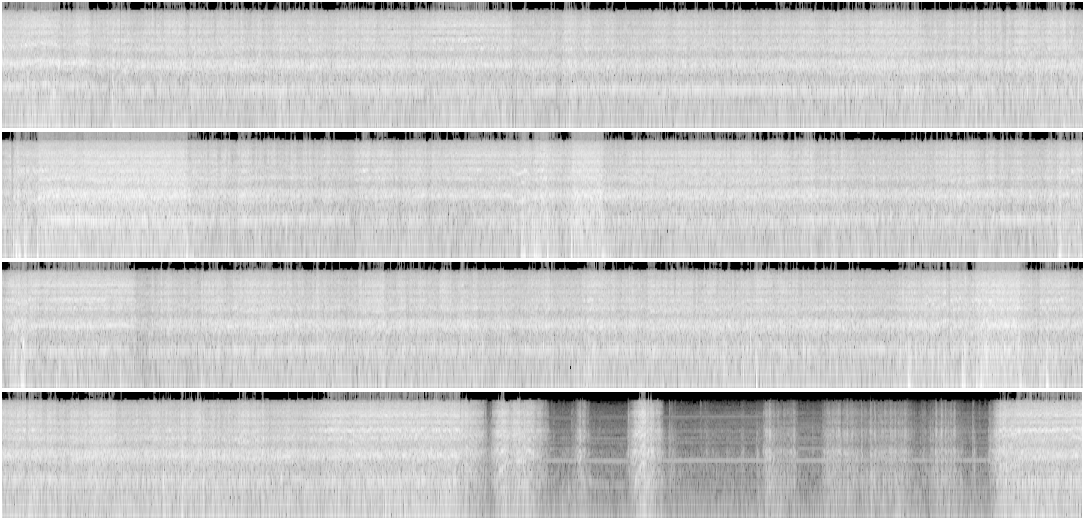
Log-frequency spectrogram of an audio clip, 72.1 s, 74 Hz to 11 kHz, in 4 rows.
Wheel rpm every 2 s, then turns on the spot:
260, 220, 230, 230, 220, 230, 230, 210, 210, 210, 210, 230, 230, 220, 210, 210, 230, 230, 210, 220, 230, 220, 230, 220, 220, 230, 230, 220, 220, 220, 190, 60, 20, 10, 20, 120.
66-70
